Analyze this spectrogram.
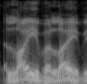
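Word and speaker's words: Live A Live: According to the Nintendo Direct uh,, live alive is pronounced using the second meaning both times, so it rhymes with dive a dive ehk siis Live Alive.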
